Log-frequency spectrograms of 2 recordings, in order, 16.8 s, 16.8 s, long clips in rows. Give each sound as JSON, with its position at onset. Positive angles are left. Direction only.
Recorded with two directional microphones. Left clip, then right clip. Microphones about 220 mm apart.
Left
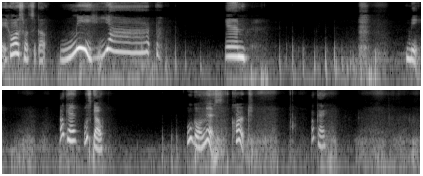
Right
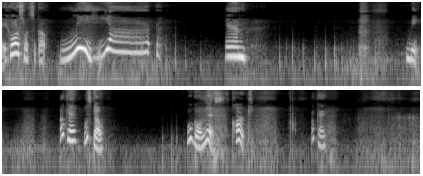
{"t": 0.0, "sound": "a woman's voice", "side_deg": -5}
{"t": 4.5, "sound": "a woman's voice", "side_deg": 0}
{"t": 6.6, "sound": "gasp", "side_deg": 0}
{"t": 8.1, "sound": "a woman's voice", "side_deg": 0}
{"t": 9.5, "sound": "a woman's voice", "side_deg": -5}
{"t": 12.1, "sound": "a woman's voice", "side_deg": 0}
{"t": 14.5, "sound": "a sound", "side_deg": 0}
